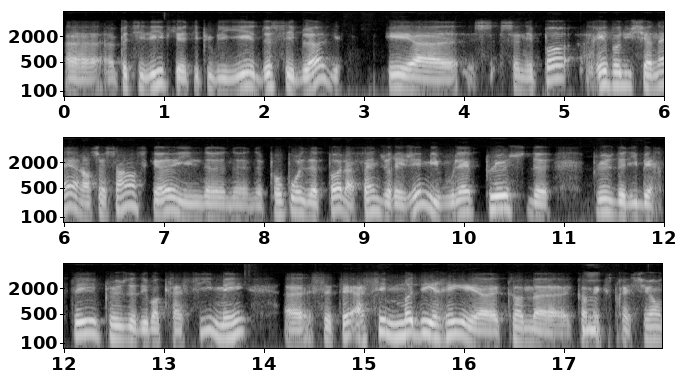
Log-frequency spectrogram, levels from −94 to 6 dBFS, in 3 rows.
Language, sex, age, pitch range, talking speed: French, male, 50-69, 105-140 Hz, 170 wpm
